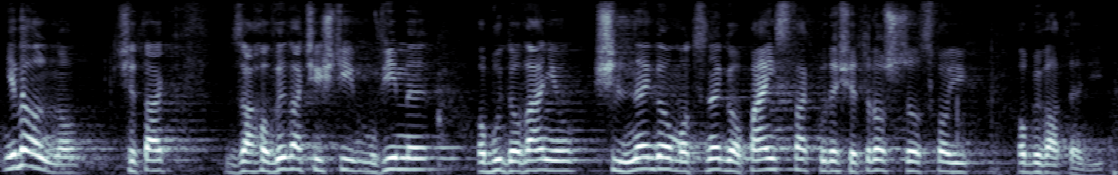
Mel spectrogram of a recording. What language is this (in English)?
Polish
